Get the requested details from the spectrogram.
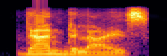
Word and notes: vandalize: Indian

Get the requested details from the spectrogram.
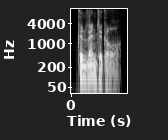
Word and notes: conventicle: British English

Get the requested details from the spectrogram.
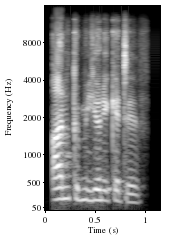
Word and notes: uncommunicative: Indian

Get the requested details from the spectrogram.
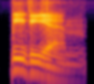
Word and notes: BVM: British English

